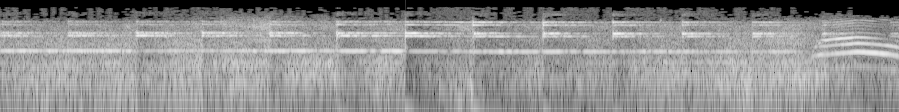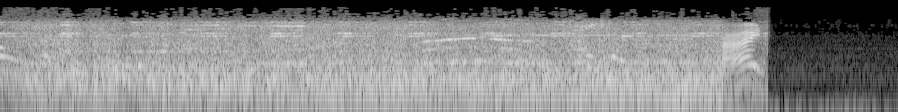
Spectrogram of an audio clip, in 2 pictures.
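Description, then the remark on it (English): A loud train rumbles in and passes people waiting for it, its roar steady with rhythmic rail clatter, a tonal horn-like whine sweeping around midway, before the sound cuts off abruptly. “Are we going to ride the train? Yeah! Look at how it goes to us! Oh my goodness! Here it comes!”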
